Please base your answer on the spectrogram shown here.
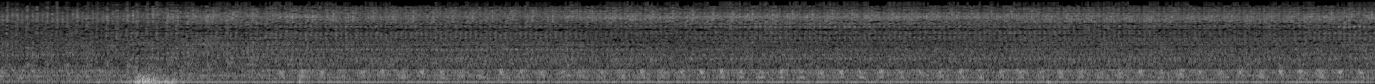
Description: Мотор PY, 2,5 литра, mazda cx-5, звук появляется через секунд тридцать, после прекращения движения на хорошо прогретом двигателе.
